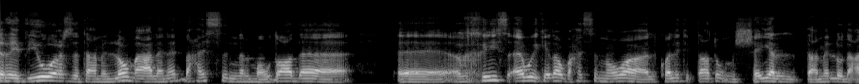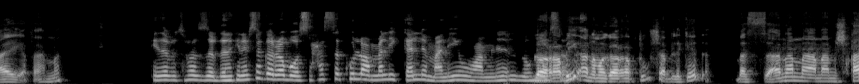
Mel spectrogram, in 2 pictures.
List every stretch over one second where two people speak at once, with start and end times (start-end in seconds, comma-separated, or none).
none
